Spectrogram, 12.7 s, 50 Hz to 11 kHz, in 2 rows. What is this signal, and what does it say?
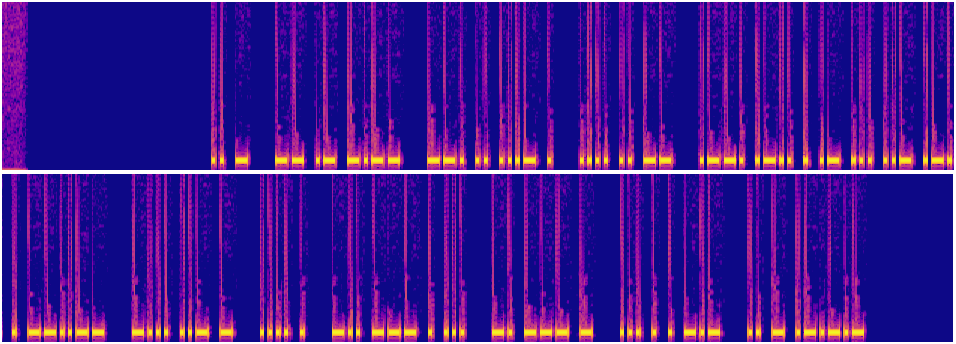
Morse code, heard as a keyed tone, about 42 wpm, 700 Hz. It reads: IT MAY GIVE HIM PLEASURE, BUT HE DOES NOT SEEK IT.
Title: Sentences from Top 1600 Words 45wpm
